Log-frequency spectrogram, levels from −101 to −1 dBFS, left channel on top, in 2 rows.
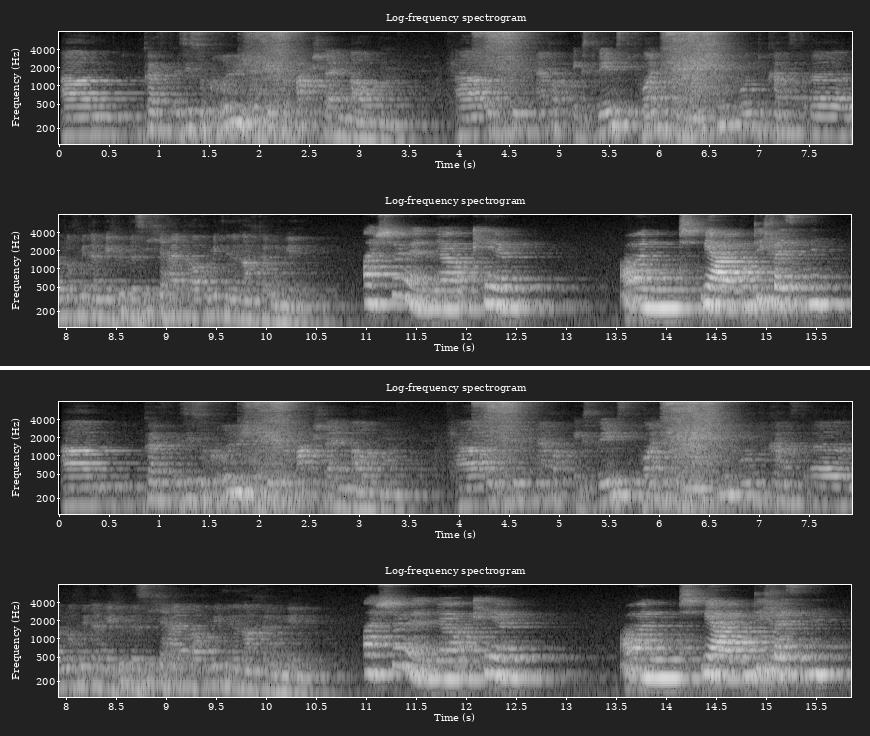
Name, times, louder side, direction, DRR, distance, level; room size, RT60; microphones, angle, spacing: voice 1, 0.0-3.4 3.9-10.4, equal, 50° left, -4 dB, 0.8 m, -37 dB
sound 1, 1.8-2.3 3.9-4.5 6.0-6.6, right 1 dB, 25° right, 1.0 m, -31 dB
voice 2, 11.0-12.6 13.5-15.5, left 2 dB, 20° left, -3 dB, 0.4 m, -27 dB
4.6 x 2.6 x 2.3 m, 1.4 s
head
